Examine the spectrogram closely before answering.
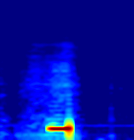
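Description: A single short, steady telephone ringback tone pulses once, clear and close, ending in a brief click. No voices are present.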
